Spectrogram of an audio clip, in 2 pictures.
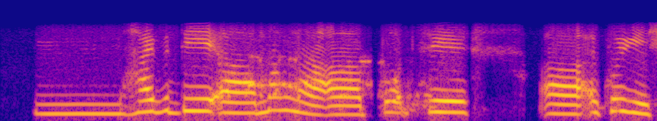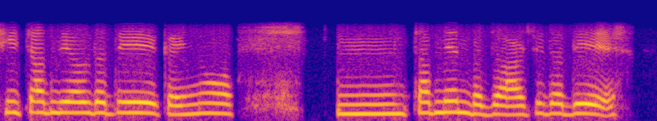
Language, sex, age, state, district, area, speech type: Manipuri, female, 30-45, Manipur, Chandel, rural, conversation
